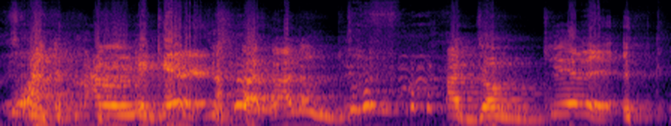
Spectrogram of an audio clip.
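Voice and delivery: loud, high-pitched laughing outburst; cracking up, voice shooting up; laughing hard. Real, not acted. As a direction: shout it helplessly through laughter.

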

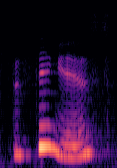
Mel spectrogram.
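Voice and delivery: put-on halting, slow start of a nervous boy; hesitant. A narrator's reading. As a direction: trail off unsure. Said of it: "she said kindly".

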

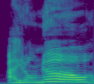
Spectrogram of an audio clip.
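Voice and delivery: loud bewildered I don't know. Retold or imitated. Guest telling the host she feels lost, loud baffled cry. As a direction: throw up your hands in loud confusion. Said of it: "I'm just like".

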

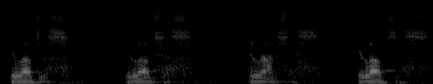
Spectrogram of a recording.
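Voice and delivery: soft, low repeated refrain; hushed sincerity. Real, not acted. Preacher giving his church the gospel, hushed and sincere. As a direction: let each one land quietly. The one simple thing, repeated.

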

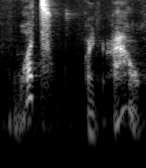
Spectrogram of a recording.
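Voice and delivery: very soft, barely voiced disbelief; hurt, hushed reaction. Dad hearing son won't live here, hushed hurt. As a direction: let it out tiny, as if wounded.

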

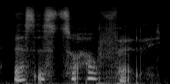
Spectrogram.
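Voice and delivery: high, soft whisper. A narrator's reading. Doña Rosa explains why she stopped jumping, whispering. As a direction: whisper it like something dangerous. Old dolphin confides in whisper.

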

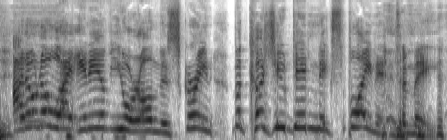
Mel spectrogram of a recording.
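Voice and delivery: high-pitched exasperated outburst; exasperated rant. Real, not acted. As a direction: let your voice shoot up in comic outrage. Exasperated rant about confusing episode.

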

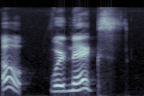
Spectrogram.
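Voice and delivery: loud, drawn-out eager quote; excited. Retold or imitated. Host retells waiting to board first, excited. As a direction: retell the thrill of being next up. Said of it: "we're excited 'cause they're like".

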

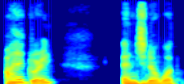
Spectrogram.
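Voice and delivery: big, high burst of agreement; eager agreement. Retold or imitated. Photographer eagerly agreeing with the mother of the bride, pitched high. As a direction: jump up in pitch, all in.

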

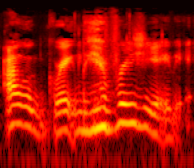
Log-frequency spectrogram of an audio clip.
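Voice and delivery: playful laughing request; laughing plea. Pretend. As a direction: laugh through the thanks.

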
